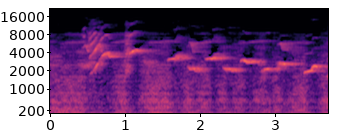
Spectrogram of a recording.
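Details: A bird bathed at night sings steadily to stimulate lazy birds: rising whistled sweeps followed by a chain of clear, short whistled notes alternating high and lower, about three per second, over a low background hum.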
